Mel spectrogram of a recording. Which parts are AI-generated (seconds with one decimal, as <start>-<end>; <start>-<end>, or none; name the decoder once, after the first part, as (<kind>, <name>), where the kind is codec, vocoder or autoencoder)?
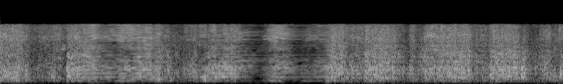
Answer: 0.8-1.6 (vocoder, HiFi-GAN); 2.0-3.3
